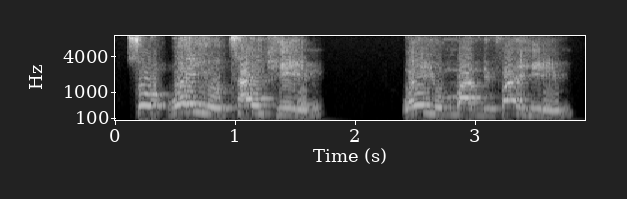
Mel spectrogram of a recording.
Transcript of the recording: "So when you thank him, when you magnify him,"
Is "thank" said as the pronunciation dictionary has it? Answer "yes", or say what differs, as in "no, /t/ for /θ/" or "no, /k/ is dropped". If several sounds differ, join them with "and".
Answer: no, /t/ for /θ/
